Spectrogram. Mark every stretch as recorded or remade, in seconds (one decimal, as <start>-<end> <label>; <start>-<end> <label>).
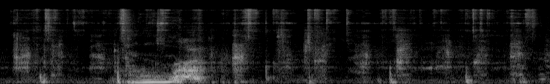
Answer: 0.0-1.2 remade; 1.2-1.8 recorded; 1.8-5.1 remade; 5.1-5.5 recorded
